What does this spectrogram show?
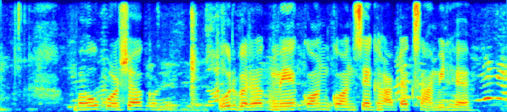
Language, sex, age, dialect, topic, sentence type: Hindi, female, 25-30, Marwari Dhudhari, agriculture, statement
